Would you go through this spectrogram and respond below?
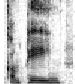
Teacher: she's just not pronouncing the vowel at all in the first syllable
